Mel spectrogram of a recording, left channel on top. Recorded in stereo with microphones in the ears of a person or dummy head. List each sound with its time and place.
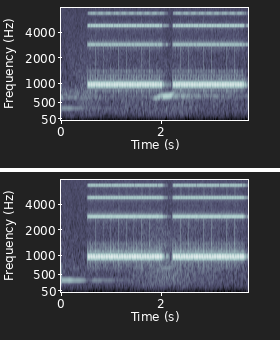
0.5 s an alarm: 25° right (ahead or behind), 2.5 m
